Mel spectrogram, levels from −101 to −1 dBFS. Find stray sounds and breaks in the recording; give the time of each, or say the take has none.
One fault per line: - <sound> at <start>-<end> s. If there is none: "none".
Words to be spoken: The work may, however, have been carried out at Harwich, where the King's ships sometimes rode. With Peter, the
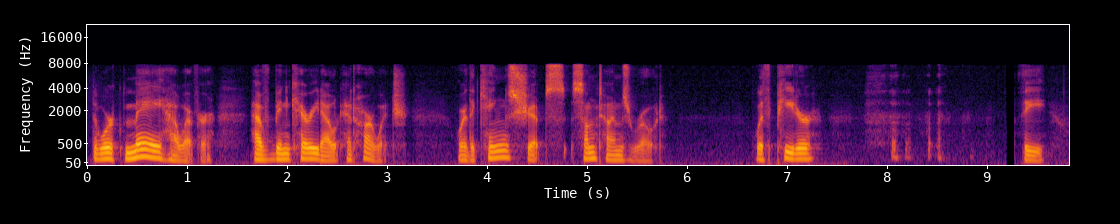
- laugh at 7.8-8.9 s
